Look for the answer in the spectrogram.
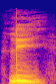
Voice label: "liñ", Apatani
